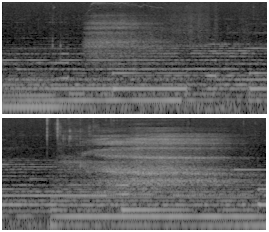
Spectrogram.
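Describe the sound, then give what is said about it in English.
A big, deep breath drawn in and let out slowly, a long airy inhale followed by a long exhale, both soft and sustained beneath a steady, held musical drone. “Let's take a big, deep breath.”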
